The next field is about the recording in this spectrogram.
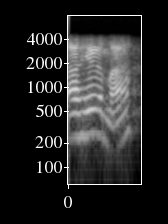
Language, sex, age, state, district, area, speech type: Kannada, female, 60+, Karnataka, Chamarajanagar, rural, conversation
